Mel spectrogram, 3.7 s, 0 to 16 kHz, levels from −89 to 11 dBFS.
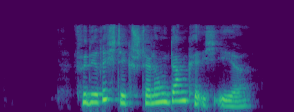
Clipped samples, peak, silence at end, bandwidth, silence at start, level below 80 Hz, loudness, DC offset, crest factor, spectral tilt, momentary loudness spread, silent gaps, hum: under 0.1%; -6 dBFS; 0.55 s; 7.8 kHz; 0.95 s; -64 dBFS; -20 LUFS; under 0.1%; 16 dB; -6 dB/octave; 8 LU; none; none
